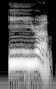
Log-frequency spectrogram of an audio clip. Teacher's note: This word is pronounced with high level and falling tones.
